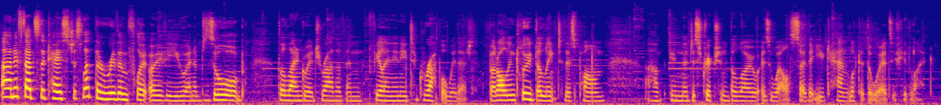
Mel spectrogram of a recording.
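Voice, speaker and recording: A woman reading poems aloud slowly and softly, her voice trailing off at the ends of lines. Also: lowish voice, fairly even intonation. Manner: slow, soft reading that trails off at line ends. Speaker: poetry reader. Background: soft acoustic guitar music.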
